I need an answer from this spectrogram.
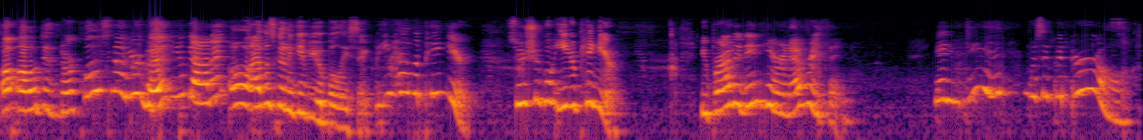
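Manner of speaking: high, sing-song talk to the puppy; dog talk. Real, not acted. Owner reassuring puppy about her pig ear, high sing-song.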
